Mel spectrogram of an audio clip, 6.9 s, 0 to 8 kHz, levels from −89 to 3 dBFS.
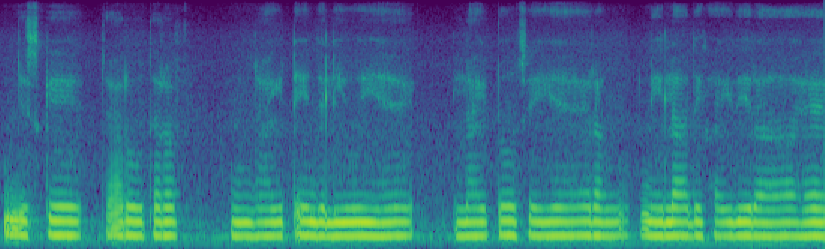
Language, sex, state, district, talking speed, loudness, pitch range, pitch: Hindi, female, Rajasthan, Jaipur, 140 wpm, -14 LUFS, 165-170 Hz, 165 Hz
